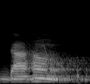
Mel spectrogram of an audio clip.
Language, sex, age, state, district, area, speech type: Odia, male, 30-45, Odisha, Puri, urban, read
